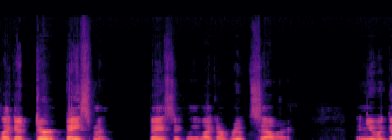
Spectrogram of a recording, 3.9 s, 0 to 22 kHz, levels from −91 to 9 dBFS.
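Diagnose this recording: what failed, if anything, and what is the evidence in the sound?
Nothing failed in this recording, and the sound holds no evidence of a fault at any stage.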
